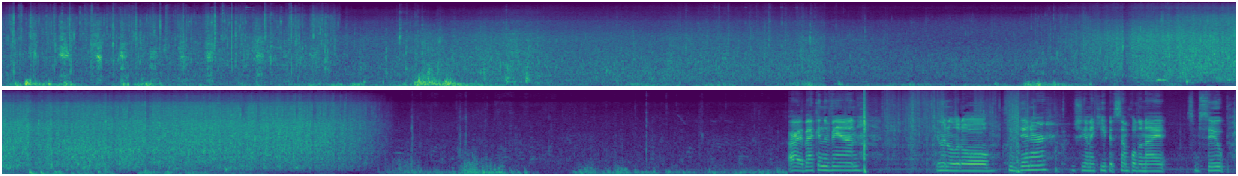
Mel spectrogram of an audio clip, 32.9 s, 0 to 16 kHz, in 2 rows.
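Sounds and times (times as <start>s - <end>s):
creek water running: 0.0s - 4.6s, 14.0s - 21.6s, 27.0s - 32.9s.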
